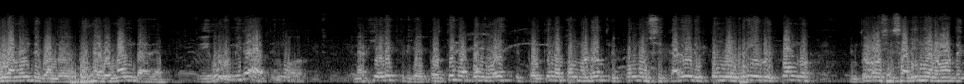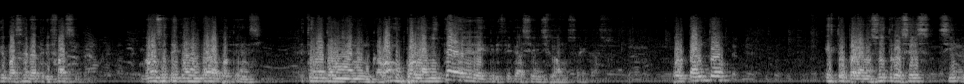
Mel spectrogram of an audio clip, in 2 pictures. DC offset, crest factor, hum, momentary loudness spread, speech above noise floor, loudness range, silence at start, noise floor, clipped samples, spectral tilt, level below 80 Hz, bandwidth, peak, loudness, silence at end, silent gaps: under 0.1%; 16 dB; none; 18 LU; 22 dB; 3 LU; 0 s; -44 dBFS; under 0.1%; -5.5 dB/octave; -54 dBFS; 11.5 kHz; -6 dBFS; -23 LUFS; 0 s; none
